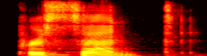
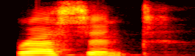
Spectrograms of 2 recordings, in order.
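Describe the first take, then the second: First: The stress is on the second syllable. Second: The stress is on the first syllable. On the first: It is a verb meaning to show or give. "the stress shifts to the second syllable" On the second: It is a noun meaning a gift. "The first stress is on the first the stress is on first syllable"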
